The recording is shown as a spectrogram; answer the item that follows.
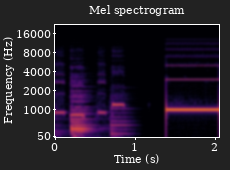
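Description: A few quick, fading music notes, then about one and a half seconds in a loud, steady electronic beep starts: a single high test tone of the kind played with TV colour bars, used here as a glitch transition.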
